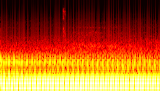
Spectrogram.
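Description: Motorcycle engine running at a steady, even pitch while the bike cruises at constant speed.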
